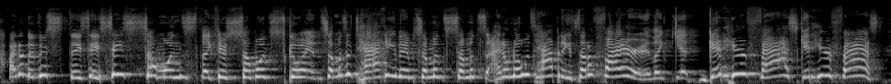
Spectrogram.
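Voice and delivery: panicked hotel worker. Acted. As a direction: babble in panic, begging for help. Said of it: "one of these workers be like".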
